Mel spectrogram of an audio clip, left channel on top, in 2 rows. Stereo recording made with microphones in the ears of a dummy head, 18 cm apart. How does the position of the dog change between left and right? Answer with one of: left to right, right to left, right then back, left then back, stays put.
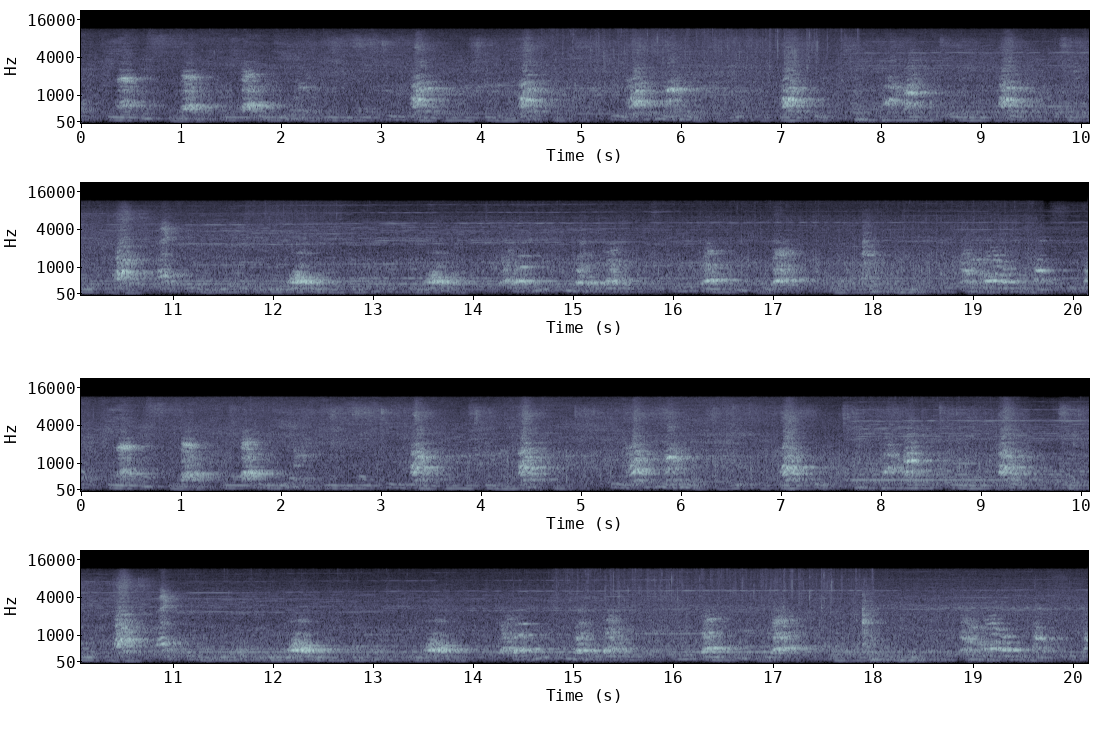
stays put.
